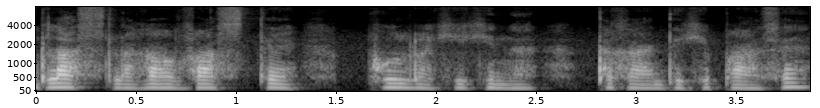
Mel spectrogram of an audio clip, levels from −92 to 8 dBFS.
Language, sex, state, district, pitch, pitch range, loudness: Nagamese, male, Nagaland, Kohima, 130 Hz, 130-140 Hz, -25 LUFS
